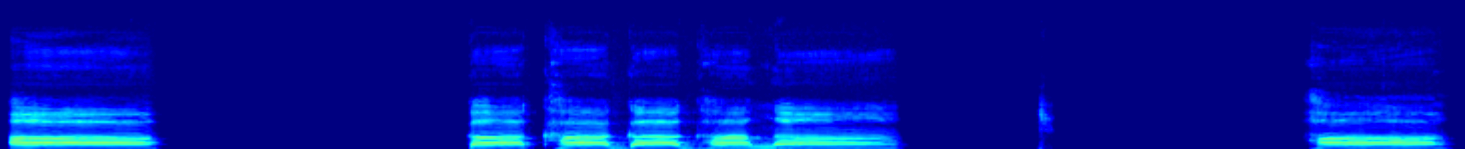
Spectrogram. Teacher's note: See, all of these letters are pronounced from the same place, and that is this kantha. Okay, so the place or the sthana for pronunciation for ha is same as the entire ka group, as well as the letter or the swara a is also pronounced from kantha.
